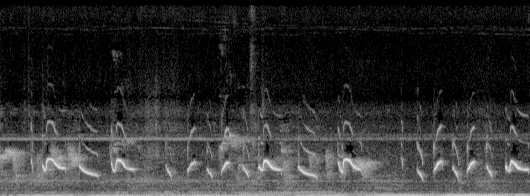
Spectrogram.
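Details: Mixed lure recording featuring Horsfield's babbler: continuous chatter of curling whistled notes and downward slurs, several voices overlapping in an even stream, with a low droning hum throughout.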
